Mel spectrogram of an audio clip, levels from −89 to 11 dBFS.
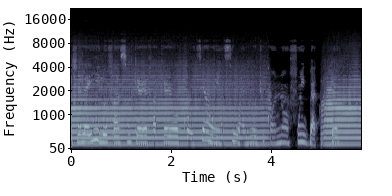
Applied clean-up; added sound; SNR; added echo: none; Trumpet; -1 dB; none.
